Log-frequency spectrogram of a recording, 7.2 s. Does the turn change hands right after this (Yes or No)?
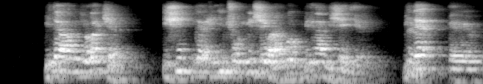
No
